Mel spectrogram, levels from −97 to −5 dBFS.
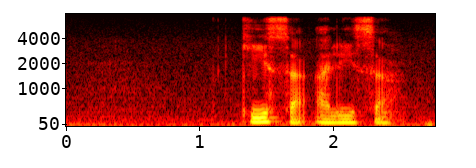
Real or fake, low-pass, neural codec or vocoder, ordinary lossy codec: real; 7.2 kHz; none; none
